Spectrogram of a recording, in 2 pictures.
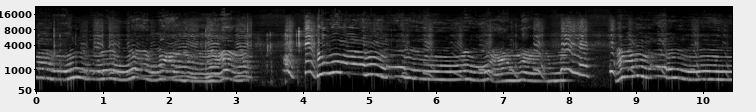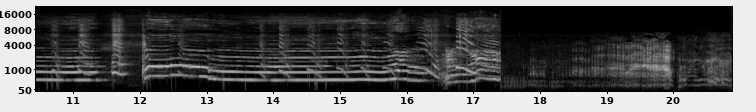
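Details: Dogs or puppies howling in long, wavering, tonal cries that rise and slide downward, several overlapping voices with strong harmonics for about seventeen seconds, then a short burst of noisy, rustling sound at the end.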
